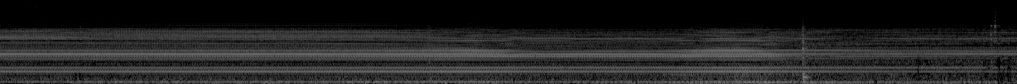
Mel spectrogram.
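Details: Asus G731GV gaming laptop: thin, steady high-pitched fan whir with a faint buzzy edge at constant pitch; the fan is noisier than it should be, cause unknown.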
